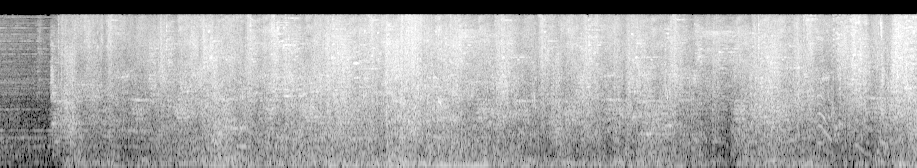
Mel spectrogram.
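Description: Game battle effects of spells and blows crash and crackle rapidly.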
